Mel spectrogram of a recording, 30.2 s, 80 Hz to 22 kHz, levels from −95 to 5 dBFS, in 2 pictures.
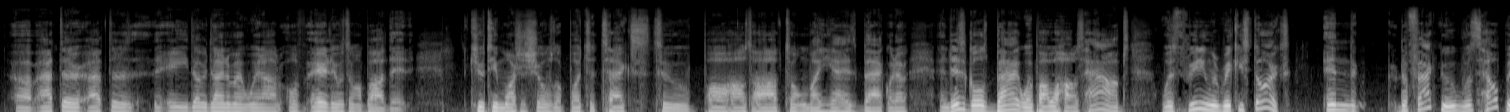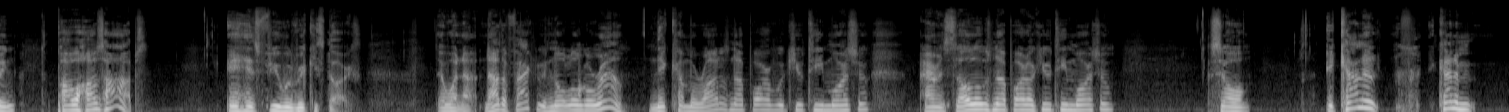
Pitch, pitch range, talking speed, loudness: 145 Hz, 125-180 Hz, 180 wpm, -24 LUFS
